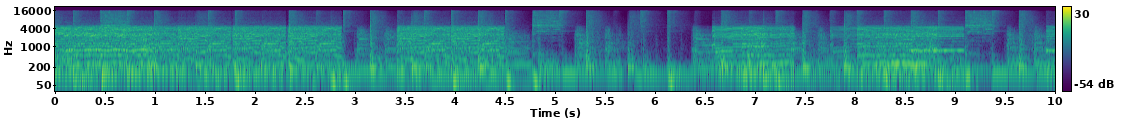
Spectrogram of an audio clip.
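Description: Electric guitar music played back from Maschine: a guitar jam track with a beat, with slices of a live-sampled guitar phrase triggered over it. The music thins out briefly about halfway through and again shortly before the end.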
